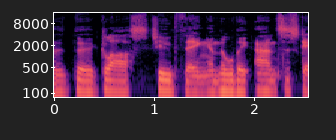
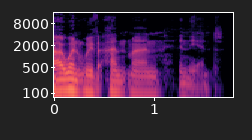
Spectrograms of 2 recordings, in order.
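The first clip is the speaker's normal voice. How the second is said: normal talking voice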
